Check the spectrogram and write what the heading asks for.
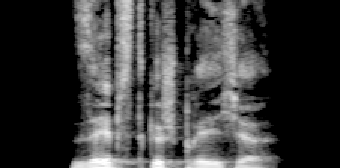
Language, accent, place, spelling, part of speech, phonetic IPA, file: German, Germany, Berlin, Selbstgespräche, noun, [ˈzɛlpstɡəˌʃpʁɛːçə], De-Selbstgespräche.ogg
- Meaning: nominative/accusative/genitive plural of Selbstgespräch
